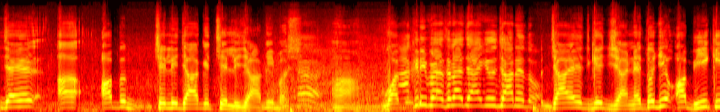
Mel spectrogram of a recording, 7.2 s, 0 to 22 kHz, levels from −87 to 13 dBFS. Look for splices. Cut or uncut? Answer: uncut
